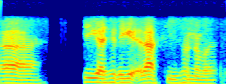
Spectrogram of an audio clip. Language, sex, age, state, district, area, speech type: Bengali, male, 30-45, West Bengal, Nadia, rural, conversation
